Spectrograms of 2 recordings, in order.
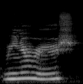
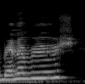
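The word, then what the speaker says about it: Rena Rouge: we get rina rouge although i don't like that pronunciation i feel like you should be drawn to reno rouge because reyna comes from renard who is a i think which is the french way to say fox i think fox in french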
